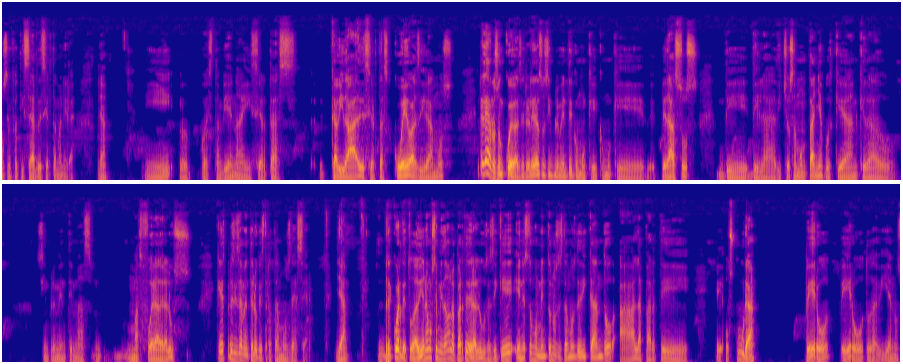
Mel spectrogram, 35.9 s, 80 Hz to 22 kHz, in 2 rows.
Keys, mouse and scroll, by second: 4.3-9.3 drag, 11.5-14.0 drag, 18.8 click, 19.2-22.8 drag, 30.2-31.8 drag, 34.0-35.9 drag.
